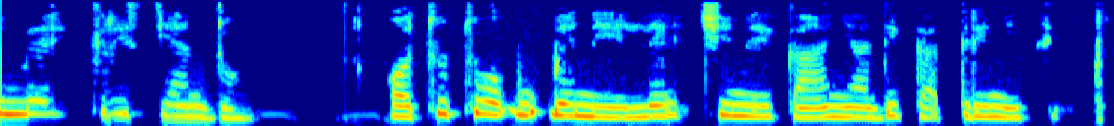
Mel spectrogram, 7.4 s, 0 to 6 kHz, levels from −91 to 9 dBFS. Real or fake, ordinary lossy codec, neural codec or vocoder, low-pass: real; none; none; 5.4 kHz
